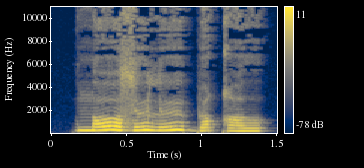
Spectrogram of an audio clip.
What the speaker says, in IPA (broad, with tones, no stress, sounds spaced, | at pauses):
n ɒː˧˥˧ z ʏ˧˥˧ l ʏː˧˥˧ b ʏ˧˥˧ q ɤ˩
